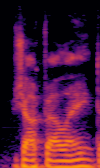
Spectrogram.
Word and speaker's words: Jacques Vallée: Jacques Vallée, did I say that right? – Yes.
